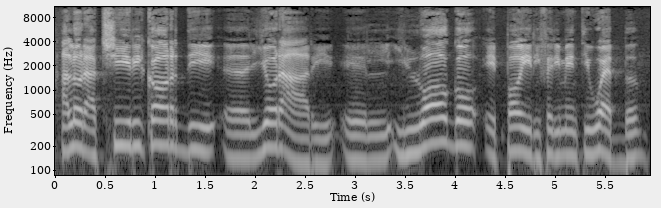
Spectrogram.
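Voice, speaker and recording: Male radio interviewer, fairly high voice, informal and conversational. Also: expressive, unhurried.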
